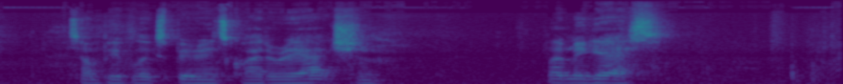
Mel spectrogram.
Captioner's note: none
